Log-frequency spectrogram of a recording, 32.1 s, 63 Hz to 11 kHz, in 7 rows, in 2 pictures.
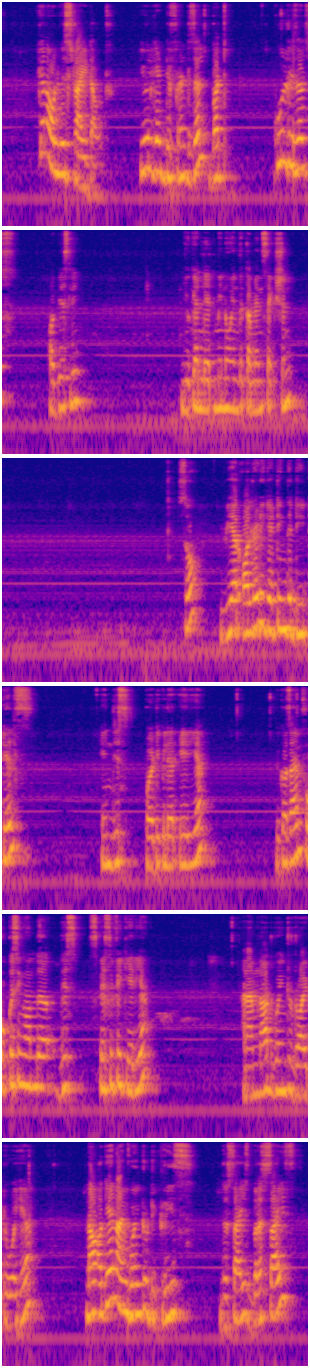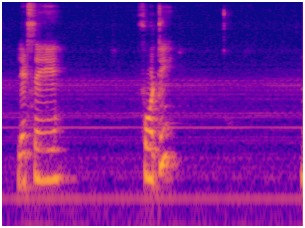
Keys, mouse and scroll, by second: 16.6-23.1 drag, 26.1 click, 26.3-28.4 typing, 29.7-32.0 drag.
